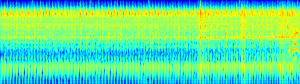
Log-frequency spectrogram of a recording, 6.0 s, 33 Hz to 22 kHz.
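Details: BSA A65 Lightning twin, first start after full engine rebuild with new big ends and mains and top-end overhaul, electronic ignition not yet strobe-timed: steady even idle with crisp exhaust pulse, no knocks or rattles.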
